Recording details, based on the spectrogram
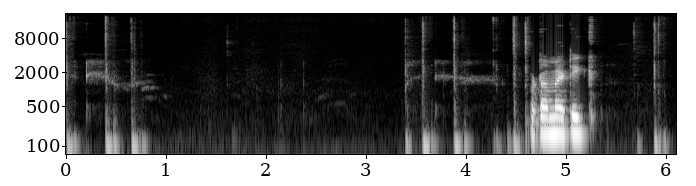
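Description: Keys on a computer keyboard tap in short bursts while text is typed into Microsoft Word, crisp close clicks between stretches of near silence, with a voice speaking partway through.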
